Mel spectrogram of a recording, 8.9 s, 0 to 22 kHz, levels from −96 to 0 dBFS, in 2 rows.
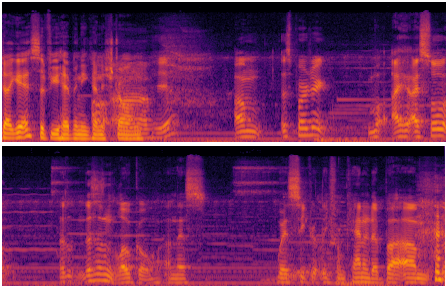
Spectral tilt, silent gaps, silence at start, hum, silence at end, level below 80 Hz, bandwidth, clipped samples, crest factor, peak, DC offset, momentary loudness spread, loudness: -4 dB/octave; none; 0 s; none; 0 s; -52 dBFS; 17 kHz; under 0.1%; 22 dB; -6 dBFS; under 0.1%; 19 LU; -28 LUFS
